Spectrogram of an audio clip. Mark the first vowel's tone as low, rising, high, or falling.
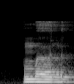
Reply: low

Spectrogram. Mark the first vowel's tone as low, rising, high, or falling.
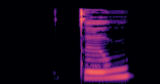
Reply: rising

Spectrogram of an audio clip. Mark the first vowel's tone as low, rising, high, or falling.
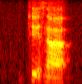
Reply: falling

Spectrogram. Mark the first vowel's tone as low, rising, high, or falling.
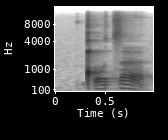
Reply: high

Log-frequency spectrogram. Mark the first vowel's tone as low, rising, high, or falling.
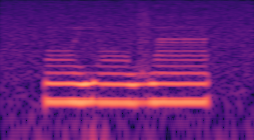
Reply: low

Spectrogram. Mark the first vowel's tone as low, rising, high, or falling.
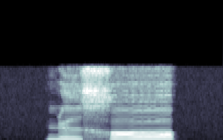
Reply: low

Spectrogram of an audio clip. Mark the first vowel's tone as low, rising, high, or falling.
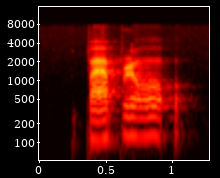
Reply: rising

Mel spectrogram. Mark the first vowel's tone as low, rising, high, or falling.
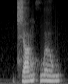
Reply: rising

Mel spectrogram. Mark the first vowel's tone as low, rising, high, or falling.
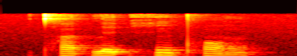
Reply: low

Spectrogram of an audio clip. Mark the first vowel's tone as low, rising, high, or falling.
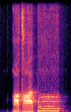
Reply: low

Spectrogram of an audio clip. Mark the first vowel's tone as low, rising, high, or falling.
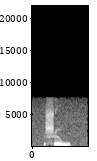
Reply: low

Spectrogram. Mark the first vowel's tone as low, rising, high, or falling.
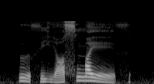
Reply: falling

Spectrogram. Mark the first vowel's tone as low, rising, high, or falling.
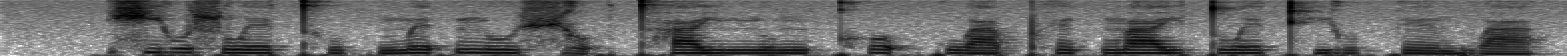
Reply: falling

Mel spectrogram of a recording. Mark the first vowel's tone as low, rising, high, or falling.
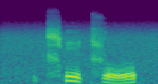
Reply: falling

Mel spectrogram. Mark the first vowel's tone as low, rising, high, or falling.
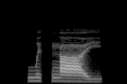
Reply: low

